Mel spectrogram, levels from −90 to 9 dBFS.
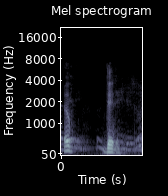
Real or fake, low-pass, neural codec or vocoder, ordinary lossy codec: fake; 7.2 kHz; codec, 44.1 kHz, 7.8 kbps, Pupu-Codec; none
